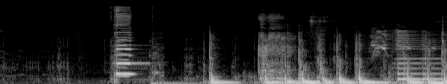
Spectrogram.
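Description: After about a second of quiet, acoustic and electric guitars start the intro of a song. The chords are strummed in a steady rhythm over strong low bass notes.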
